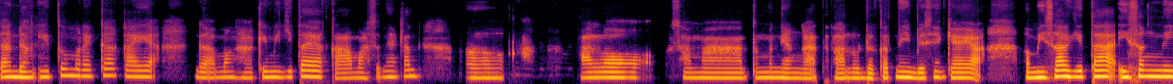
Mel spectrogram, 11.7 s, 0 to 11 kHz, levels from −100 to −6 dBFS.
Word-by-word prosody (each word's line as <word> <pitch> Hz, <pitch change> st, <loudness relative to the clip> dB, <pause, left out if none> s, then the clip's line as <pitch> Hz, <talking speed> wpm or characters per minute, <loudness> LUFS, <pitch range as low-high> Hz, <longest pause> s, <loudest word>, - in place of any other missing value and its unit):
kadang 190 Hz, -1 st, +3 dB
itu 195 Hz, +4 st, -4 dB
mereka 215 Hz, +1 st, -3 dB, 0.2 s
kayak 200 Hz, -1 st, -1 dB, 0.4 s
enggak 175 Hz, -3 st, -4 dB
menghakimi 185 Hz, +1 st, -3 dB
kita 190 Hz, +3 st, -5 dB
ya, 195 Hz, -, +2 dB
Kak. 160 Hz, +1 st, -4 dB
Maksudnya 170 Hz, +3 st, -5 dB
kan, 210 Hz, -, -2 dB, 0.5 s
e -, -, -12 dB, 0.4 s
ka -, -, -11 dB, 0.5 s
kalau 175 Hz, +1 st, +1 dB, 0.6 s
sama 170 Hz, -1 st, -2 dB, 0.4 s
temen 170 Hz, 0 st, -1 dB
yang 165 Hz, 0 st, -1 dB
enggak 155 Hz, -, -1 dB
terlalu 165 Hz, -1 st, -2 dB
dekat 160 Hz, +2 st, -1 dB
nih, 180 Hz, -1 st, +5 dB
biasanya 180 Hz, +3 st, 0 dB
kayak, 170 Hz, -1 st, +3 dB, 0.4 s
e -, -, 0 dB
misal 205 Hz, +4 st, +6 dB
kita 195 Hz, +2 st, +3 dB, 0.3 s
iseng 210 Hz, +3 st, +4 dB
nih, 200 Hz, 0 st, +6 dB
180 Hz, 145 wpm, -23 LUFS, 170-195 Hz, 0.6 s, misal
